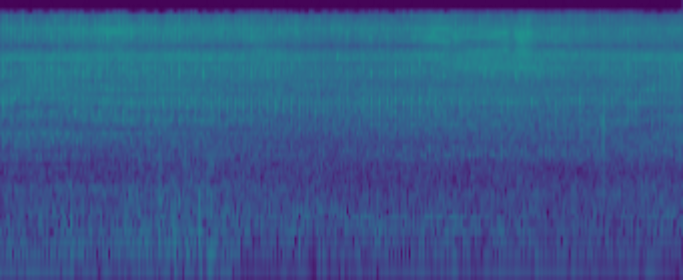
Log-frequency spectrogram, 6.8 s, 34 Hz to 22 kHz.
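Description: Scania R450 tractor unit's diesel engine idling steadily, its low rumble weakening about two and a half seconds in.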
